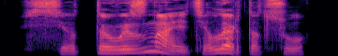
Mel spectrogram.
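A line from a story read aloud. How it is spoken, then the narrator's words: Grumbling tiger. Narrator (Russian): проворчал тигр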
